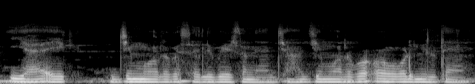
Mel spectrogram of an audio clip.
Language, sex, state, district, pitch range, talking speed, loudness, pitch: Hindi, male, Uttar Pradesh, Saharanpur, 115-125 Hz, 165 wpm, -15 LUFS, 120 Hz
